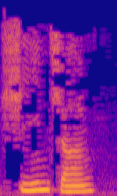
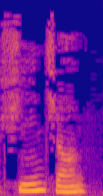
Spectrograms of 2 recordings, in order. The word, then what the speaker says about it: Xinjiang: It's Xinjiang. That's the pronunciation of that region. Xinjiang. Two even-pitched. And the even-pitch vowel in Chinese is always higher. It's always a higher pitch, which is something I didn't know earlier in one of the earlier studies recently.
